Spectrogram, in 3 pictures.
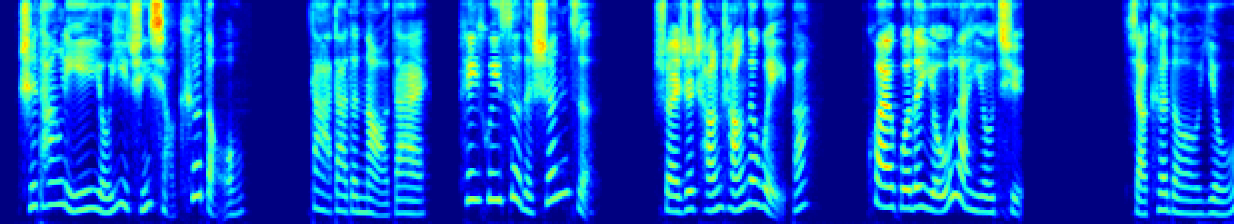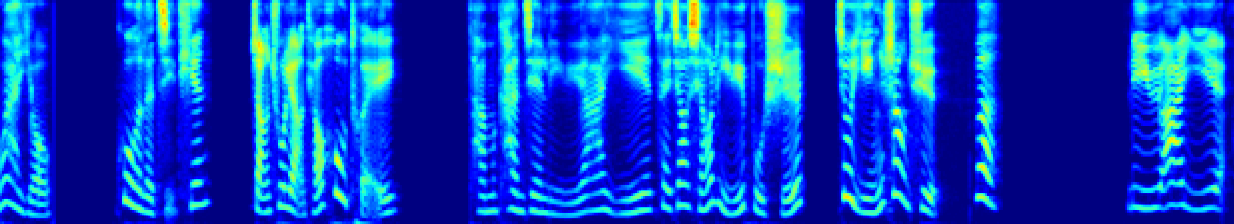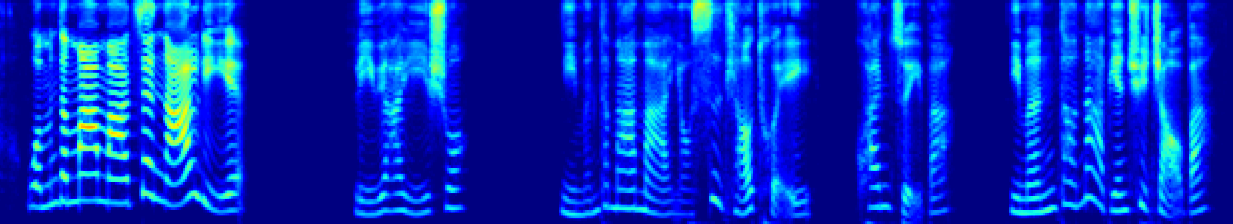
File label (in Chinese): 少儿读物试音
